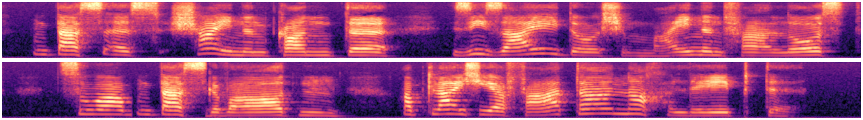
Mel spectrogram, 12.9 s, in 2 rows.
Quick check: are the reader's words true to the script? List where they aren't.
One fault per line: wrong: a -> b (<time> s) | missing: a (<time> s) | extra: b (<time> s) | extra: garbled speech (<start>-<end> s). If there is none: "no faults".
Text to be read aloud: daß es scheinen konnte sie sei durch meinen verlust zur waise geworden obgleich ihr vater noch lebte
wrong: waise -> daß (7.5 s)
